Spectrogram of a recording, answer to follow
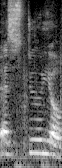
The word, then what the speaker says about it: estudio: Let's look at estudio first. How many syllables?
